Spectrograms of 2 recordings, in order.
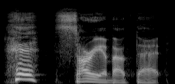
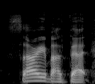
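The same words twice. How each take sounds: First: A little embarrassed heh then sorry; mock chuckled apology. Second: Sheepish laughing apology; laughing sorry. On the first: Shown as a demonstration. Host mimics own flippant apology, chuckling. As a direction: shrug it off with a chuckle. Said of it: "is not an apology". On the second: Real, not acted. Host laughing off an awkward remark, chuckling.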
